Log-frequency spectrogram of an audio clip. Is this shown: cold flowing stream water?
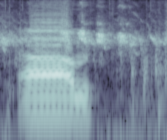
no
